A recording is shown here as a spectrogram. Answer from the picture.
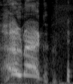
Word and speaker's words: Helme: here at Park and his name was mispronounced on the PA system during this investor day and he he runs over and he screams it's Hellme into the broadcast booth.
